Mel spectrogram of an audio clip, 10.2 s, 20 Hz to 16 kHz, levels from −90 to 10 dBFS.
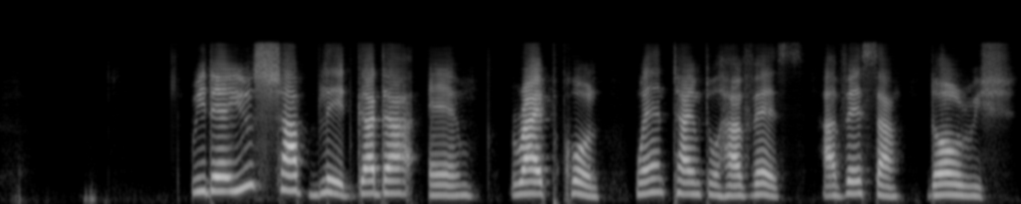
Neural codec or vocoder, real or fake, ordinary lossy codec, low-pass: codec, 16 kHz, 0.7 kbps, FocalCodec; fake; none; 7.2 kHz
